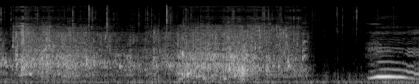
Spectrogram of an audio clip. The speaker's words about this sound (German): Danach erwärmten sie Wasser auf der Kochstelle in der Küche und füllten damit die Holzwanne.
